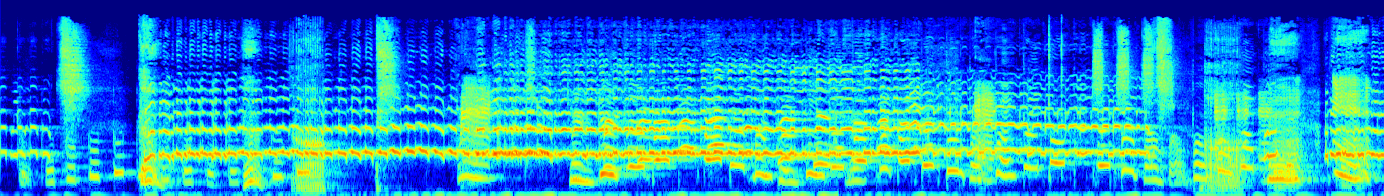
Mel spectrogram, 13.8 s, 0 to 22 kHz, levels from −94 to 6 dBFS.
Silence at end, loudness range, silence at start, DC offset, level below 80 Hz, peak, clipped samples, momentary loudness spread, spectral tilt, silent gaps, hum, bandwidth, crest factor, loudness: 0 s; 5 LU; 0 s; under 0.1%; -66 dBFS; -4 dBFS; under 0.1%; 9 LU; -2 dB/octave; none; none; 16.5 kHz; 16 dB; -20 LUFS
